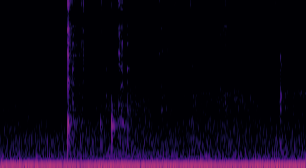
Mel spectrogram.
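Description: A graham cracker snapped in half by hand: one sharp crack about half a second in, followed by a smaller click.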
